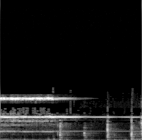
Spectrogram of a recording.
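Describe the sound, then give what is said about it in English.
A telephone bell rings with a steady, sustained metallic tone. It is faint, with a few soft clicks or knocks scattered through it. “the telephone rang.”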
